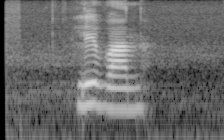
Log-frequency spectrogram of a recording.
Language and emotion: Russian, neutral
